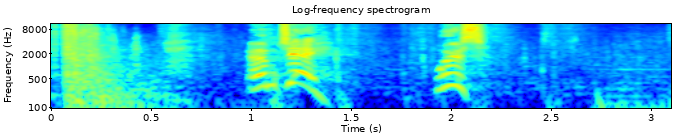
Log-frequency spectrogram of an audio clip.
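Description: A young man speaks with urgency.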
